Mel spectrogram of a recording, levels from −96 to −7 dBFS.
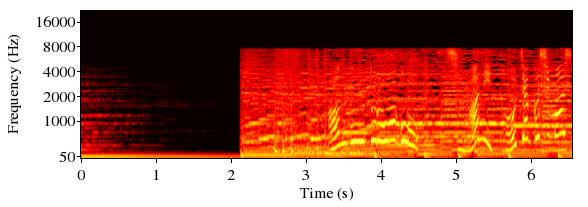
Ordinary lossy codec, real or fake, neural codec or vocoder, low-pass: none; real; none; none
